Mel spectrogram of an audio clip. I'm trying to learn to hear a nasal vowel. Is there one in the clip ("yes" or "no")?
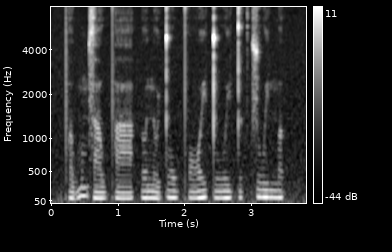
no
